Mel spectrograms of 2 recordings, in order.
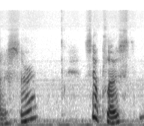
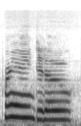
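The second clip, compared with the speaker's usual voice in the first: high loud goofy voice; dim wolf; 8 semitones higher, 5 dB louder, much slower than usual. Acted. Bad boy agreeing with partner, high goofy. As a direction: blurt it out dopey.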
